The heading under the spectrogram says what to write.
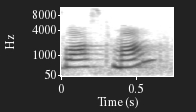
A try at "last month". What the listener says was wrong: remember to say the T for me.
